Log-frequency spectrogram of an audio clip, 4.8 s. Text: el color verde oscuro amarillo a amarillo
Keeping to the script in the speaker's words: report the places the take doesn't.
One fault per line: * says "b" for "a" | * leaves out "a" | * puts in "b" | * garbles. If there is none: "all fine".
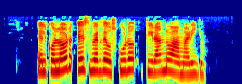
* puts in "es"
* says "tirando" for "amarillo"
